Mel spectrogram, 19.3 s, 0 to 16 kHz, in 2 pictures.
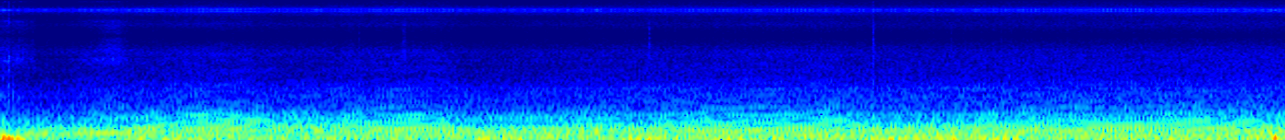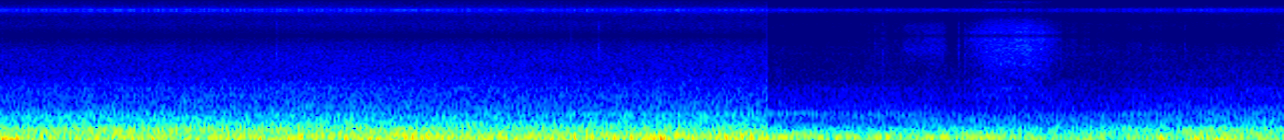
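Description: BMW 318d's four-cylinder turbodiesel, heard from inside the cabin, accelerating from a standstill. Its pitch climbs and drops back several times as the automatic gearbox shifts up. From about three-quarters of the way through, the engine comes off load and runs at lower revs as the car slows.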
